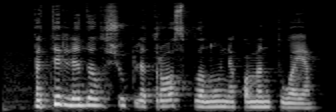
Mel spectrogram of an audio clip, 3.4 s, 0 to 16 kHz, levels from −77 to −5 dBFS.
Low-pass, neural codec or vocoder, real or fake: 14.4 kHz; none; real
